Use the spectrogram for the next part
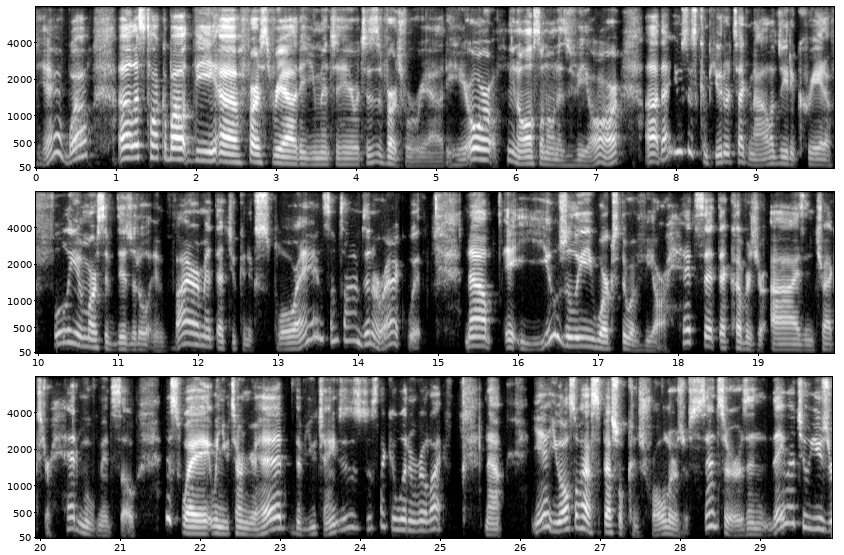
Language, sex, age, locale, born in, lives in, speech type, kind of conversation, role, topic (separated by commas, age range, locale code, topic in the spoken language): English, male, 30-34, en-US, United States, United States, read, expert-assistant, expert, What is virtual reality and how does it work?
